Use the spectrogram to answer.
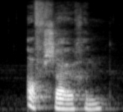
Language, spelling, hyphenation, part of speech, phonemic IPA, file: Dutch, afzuigen, af‧zui‧gen, verb, /ˈɑfˌzœy̯.ɣə(n)/, Nl-afzuigen.ogg
- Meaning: to suck off: 1. to exhaust, to drain by means of suction, to extract by suction (of fluids) 2. to suck clean, to suck in order to remove something 3. to perform oral sex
